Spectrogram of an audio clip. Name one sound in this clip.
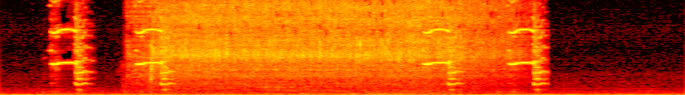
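Water runs from a tap into a sink.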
